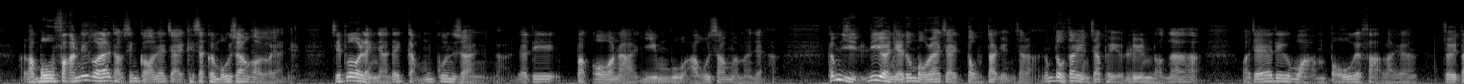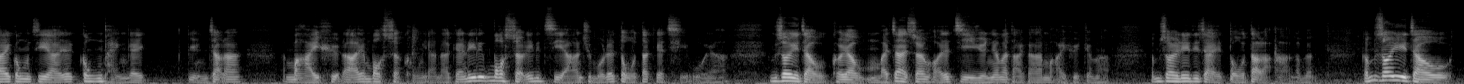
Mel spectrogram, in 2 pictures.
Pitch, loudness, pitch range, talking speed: 115 Hz, -25 LUFS, 100-130 Hz, 350 characters per minute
